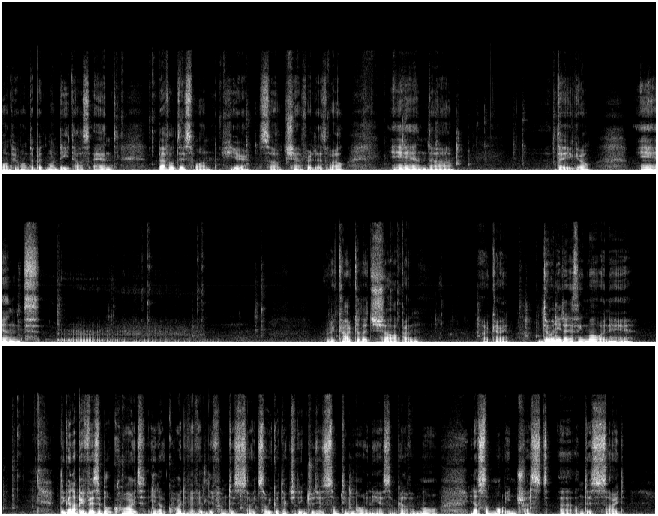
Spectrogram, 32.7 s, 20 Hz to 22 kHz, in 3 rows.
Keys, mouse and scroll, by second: 4.6 ctrl+b, 7.1 Tab, 7.7 middle click, 9.2 shift+middle drag, 11.0 q, 14.1 click, 15.1 q, 18.8-19.4 middle drag, 19.4 Tab, 19.6 shift+middle click, 20.1-21.8 middle drag, 21.9 /, 24.3-25.1 middle drag, 25.7 middle click, 27.5-29.1 middle drag, 29.7 middle click, 30.6-32.6 middle drag.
